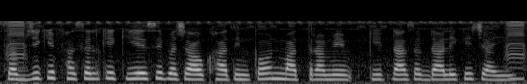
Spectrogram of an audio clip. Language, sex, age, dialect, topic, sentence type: Bhojpuri, female, 18-24, Western, agriculture, question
